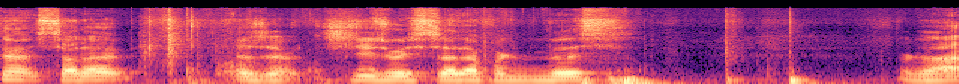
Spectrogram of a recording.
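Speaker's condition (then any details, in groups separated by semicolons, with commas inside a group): Cerebral palsy; affects legs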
